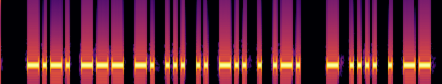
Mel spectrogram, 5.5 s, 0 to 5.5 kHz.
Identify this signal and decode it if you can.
Morse code, heard as a keyed tone, about 25 wpm, 600 Hz. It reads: CONSIDER THEM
